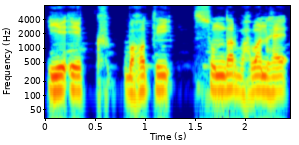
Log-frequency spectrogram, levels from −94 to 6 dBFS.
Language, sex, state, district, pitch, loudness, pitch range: Hindi, male, Uttar Pradesh, Budaun, 130 Hz, -19 LUFS, 130-135 Hz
